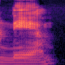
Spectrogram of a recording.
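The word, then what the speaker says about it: 남: Again, the vowel sound doesn't change, so the pronunciation isn't name, or nam, or nem, but nam.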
